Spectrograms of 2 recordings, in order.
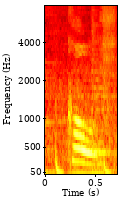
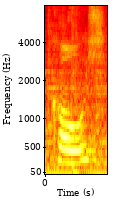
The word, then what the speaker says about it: Coach: ¿Sabes cómo se pronuncia esta marca? Coach. Otra vez. Coach.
